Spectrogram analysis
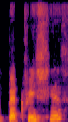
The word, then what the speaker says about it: Patricius: So it's, if I'm hopefully pronouncing her name correctly, Patricius, is that how you pronounce your name? Yeah, that's it.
